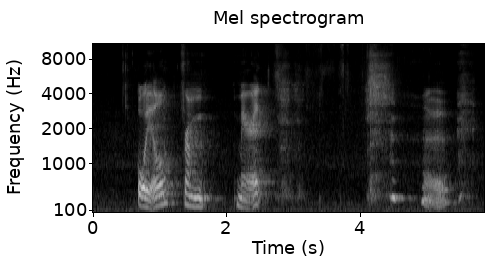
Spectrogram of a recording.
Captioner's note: giggles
